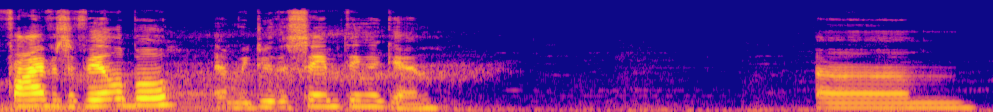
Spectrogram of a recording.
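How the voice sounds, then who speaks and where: An unhurried woman with a lowish voice hosts a gaming channel, narrating each move in casual play-by-play while thinking aloud. There's game music in the background.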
